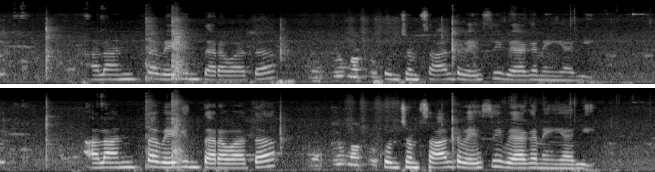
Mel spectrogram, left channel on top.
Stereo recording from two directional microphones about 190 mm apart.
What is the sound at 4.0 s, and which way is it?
Speech, 20° right (ahead or behind).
